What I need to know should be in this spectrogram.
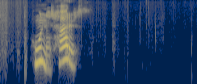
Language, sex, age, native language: Icelandic, female, 8, Icelandic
